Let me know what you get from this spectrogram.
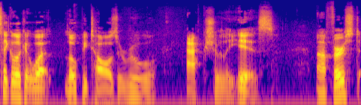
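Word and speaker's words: L'Hôpital: And the way you say that is Li Tall. It's Li Tall's rule.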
